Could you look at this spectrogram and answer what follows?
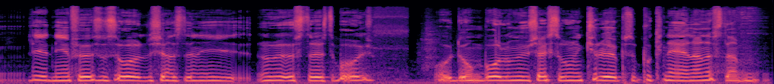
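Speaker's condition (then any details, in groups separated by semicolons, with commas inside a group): Atypical Parkinson's; very rare severe form, began with finger tremors, sudden freezing of hand movement, walks with crutches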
